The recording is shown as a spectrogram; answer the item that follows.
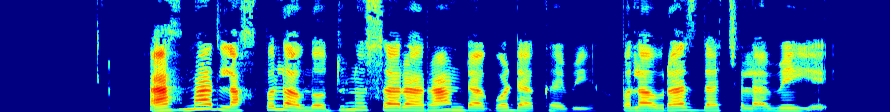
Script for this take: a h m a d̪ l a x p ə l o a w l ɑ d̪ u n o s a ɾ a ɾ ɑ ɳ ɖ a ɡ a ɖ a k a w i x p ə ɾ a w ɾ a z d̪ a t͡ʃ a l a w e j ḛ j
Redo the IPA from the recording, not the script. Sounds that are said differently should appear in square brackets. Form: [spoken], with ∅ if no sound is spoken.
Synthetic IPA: a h m a d̪ l a x p ə l o a w l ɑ d̪ u n o s a ɾ a ɾ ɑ ɳ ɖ a ɡ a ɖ a k a w i x p ə [l] a w ɾ a z d̪ a t͡ʃ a l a w e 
